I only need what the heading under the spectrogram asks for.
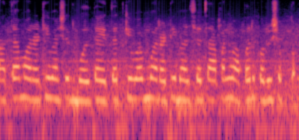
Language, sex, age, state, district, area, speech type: Marathi, female, 18-30, Maharashtra, Wardha, rural, spontaneous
